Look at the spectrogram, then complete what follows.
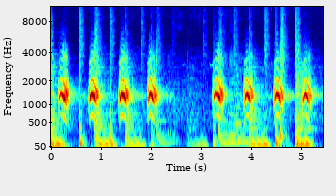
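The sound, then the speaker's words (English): A crow caws repeatedly, eight harsh calls in two evenly spaced bursts of four separated by a short pause, loud with no voices present. “If you think crows are mysterious, intelligent, amazing, or scary, well, you've stumbled onto the right podcast.”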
